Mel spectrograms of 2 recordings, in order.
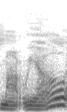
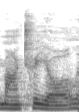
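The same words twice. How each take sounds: First: It is pronounced the Quebec French way. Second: It is pronounced the English way. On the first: The speaker calls it right. "which is how we pronounce it for those of us here in Quebec" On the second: The speaker calls it wrong. "you say Montreal"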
